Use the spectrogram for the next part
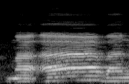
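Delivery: مآبن with the first a held long. Shown as a demonstration. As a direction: stretch the a of مآبن for one alif. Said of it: "کھڑا زبر ہے تو ہم اس کو لمبا کریں گے".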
